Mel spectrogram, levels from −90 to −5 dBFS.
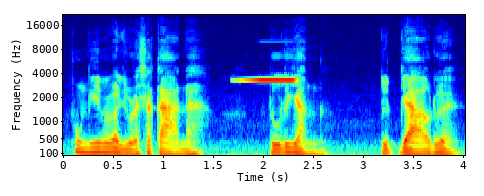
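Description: At 1.68 s a loudspeaker feedback squeal starts in the speech and holds until 2.38 s. A microphone is hearing the loudspeaker it drives, and at 3.3 kHz the loop gain tops one, so that tone feeds itself, swelling over roughly a third of a second to a piercing whistle about 10 dB above the speech. A spectrogram shows a bright, steady horizontal line at 3.3 kHz; the waveform's envelope fattens into a dense, sustained band.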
